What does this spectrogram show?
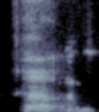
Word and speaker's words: caught: In English, many times you will see two vowels written together Caught. and you think, oh, that's a diphthong, right? But it's not. It's just caught, caught.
